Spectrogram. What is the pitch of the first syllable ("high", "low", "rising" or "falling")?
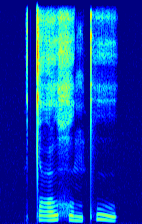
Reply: rising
